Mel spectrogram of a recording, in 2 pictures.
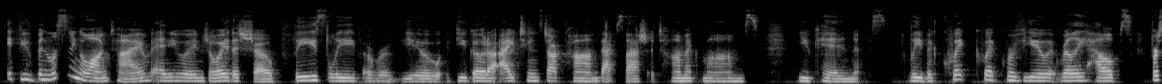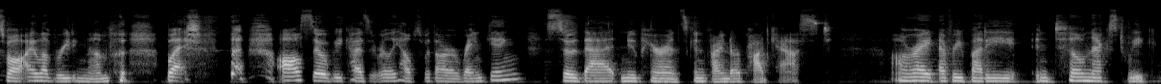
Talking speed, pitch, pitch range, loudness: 165 wpm, 150 Hz, 140-170 Hz, -22 LUFS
